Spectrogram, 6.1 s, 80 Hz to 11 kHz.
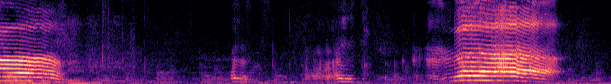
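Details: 2-week-old baby girl crying during a chiropractic adjustment for a misaligned T6 vertebra (linked to digestion) and atlas: two loud, high-pitched wailing bursts with quieter fussing between, an infant cry.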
